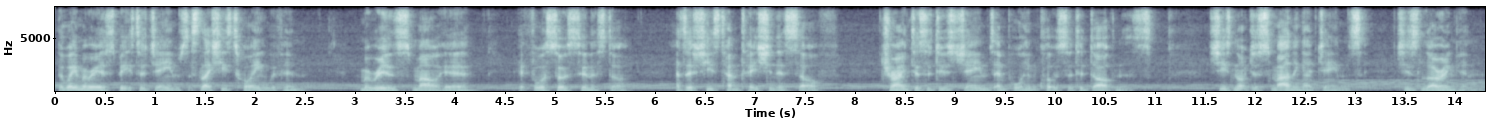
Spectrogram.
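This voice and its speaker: A man's voice: rumbling low, flat delivery, normal speed. A man reading scripted, analytical narration as the host of a video essay. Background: music.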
